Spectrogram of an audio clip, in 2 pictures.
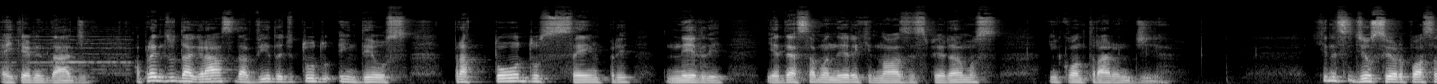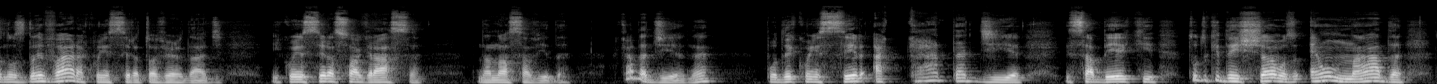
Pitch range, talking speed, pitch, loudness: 100-135 Hz, 135 wpm, 115 Hz, -17 LUFS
